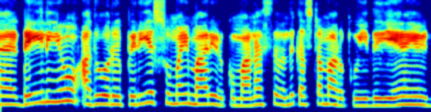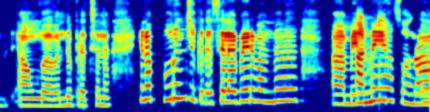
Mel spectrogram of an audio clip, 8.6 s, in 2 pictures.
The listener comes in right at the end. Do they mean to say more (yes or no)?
no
